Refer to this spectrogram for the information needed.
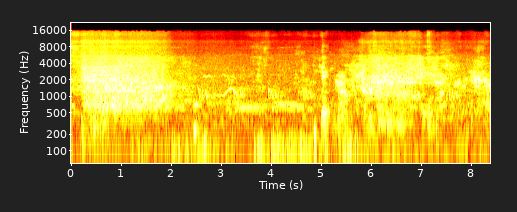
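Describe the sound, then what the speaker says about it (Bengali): Potatoes dropped into hot oil left from frying fish give off a strong, hissing sizzle that eases off, then builds again, with fowl calling nearby in the background. "ওই তেলের মধ্যে আলুগুলো ভেজে নেব।"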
